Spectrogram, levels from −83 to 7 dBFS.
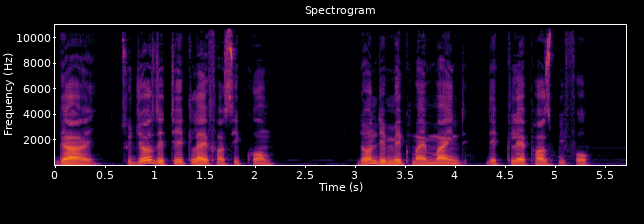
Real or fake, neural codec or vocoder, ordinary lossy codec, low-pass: real; none; none; none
